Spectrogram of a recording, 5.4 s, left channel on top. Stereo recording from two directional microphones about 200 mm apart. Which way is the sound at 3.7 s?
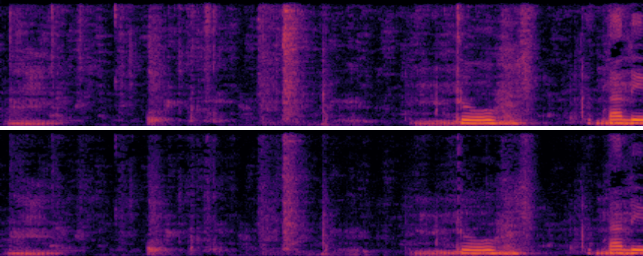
40° left (ahead or behind).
